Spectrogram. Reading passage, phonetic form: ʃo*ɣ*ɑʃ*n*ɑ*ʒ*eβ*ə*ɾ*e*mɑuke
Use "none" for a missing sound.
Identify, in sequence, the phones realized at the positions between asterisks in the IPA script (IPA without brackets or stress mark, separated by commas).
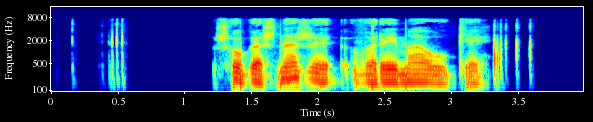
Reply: ɣ, n, ʒ, ə, e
